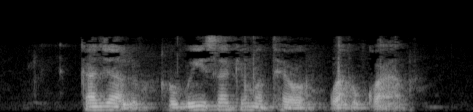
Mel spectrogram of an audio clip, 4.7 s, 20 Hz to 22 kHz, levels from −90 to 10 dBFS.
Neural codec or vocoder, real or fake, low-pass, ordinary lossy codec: codec, 16 kHz in and 24 kHz out, 1 kbps, XY-Tokenizer; fake; 7.2 kHz; MP3, 24 kbps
